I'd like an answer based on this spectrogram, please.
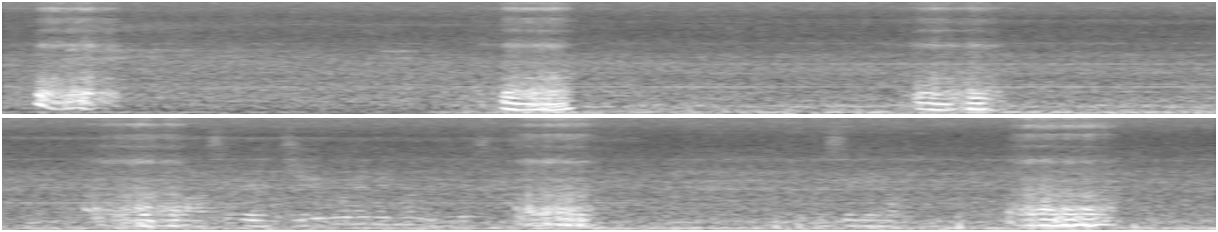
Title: イビキをかいて寝る愛犬 #Snore dog #イビキ #犬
